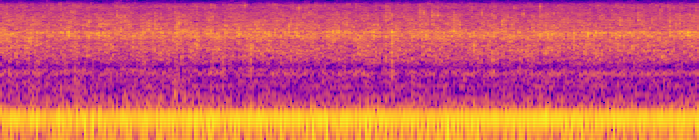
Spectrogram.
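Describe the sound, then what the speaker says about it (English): Chicken wings frying in a pan with seasoning give off a continuous, even sizzle and crackle at low volume, with a steady hum beneath and no talking. "So we're just going to let that fry"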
